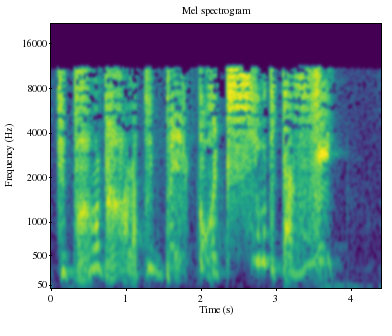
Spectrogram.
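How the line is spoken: Roared. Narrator (French): rugit l'oncle Vernon

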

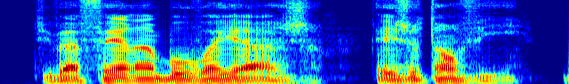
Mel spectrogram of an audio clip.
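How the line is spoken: Plain. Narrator (French): dit-il

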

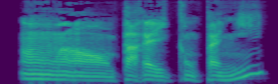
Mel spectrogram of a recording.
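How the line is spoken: Mocking tone. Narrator (French): répéta Rogue d'un ton railleur

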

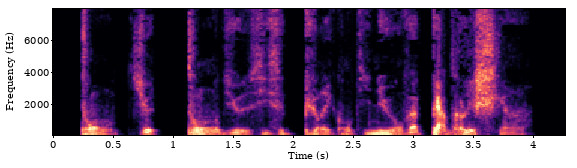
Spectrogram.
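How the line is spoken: Grumbling. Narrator (French): grogna Moram

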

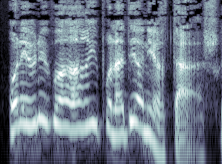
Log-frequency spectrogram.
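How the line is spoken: Cheerful reply. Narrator (French): répondit Madame Wesley d'un ton joyeux

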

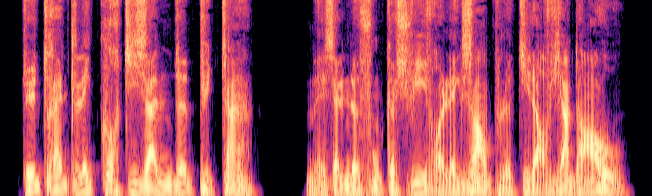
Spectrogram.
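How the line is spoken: Hissed with hatred. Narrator (French): siffla l'empereur d'un effrayant masque de haine

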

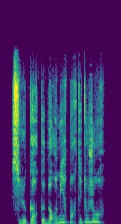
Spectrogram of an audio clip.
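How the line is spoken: Exclaiming. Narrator (French): s'écria Pipin

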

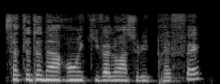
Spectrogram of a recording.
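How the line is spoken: Joyful exclamation. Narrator (French): s'écria Hermione d'un ton joyeux

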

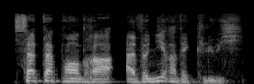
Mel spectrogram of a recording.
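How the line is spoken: Grave tone. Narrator (French): dit-il d'un ton grave

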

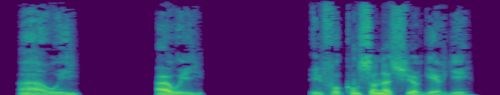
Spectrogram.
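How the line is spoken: Curt, sharp retort. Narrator (French): rétorqua un trapite d'un ton cassant

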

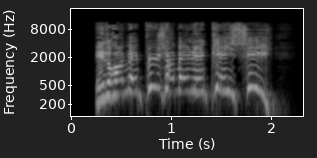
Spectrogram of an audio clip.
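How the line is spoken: Shouting. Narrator (French): hurla Madame Rosmerta

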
